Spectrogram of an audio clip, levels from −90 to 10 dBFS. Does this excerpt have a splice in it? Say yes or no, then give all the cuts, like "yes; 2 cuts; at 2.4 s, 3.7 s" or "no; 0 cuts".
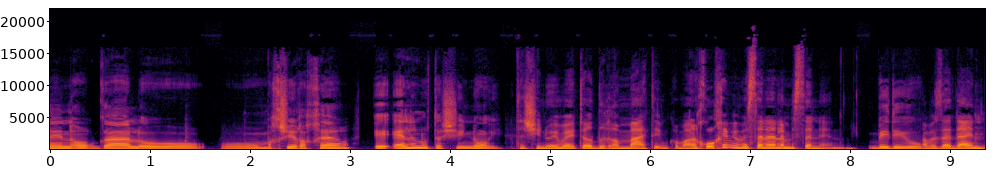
yes; 3 cuts; at 1.6 s, 3.1 s, 4.6 s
